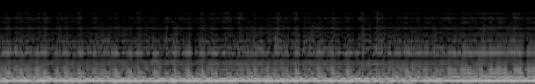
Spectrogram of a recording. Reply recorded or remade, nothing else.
remade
